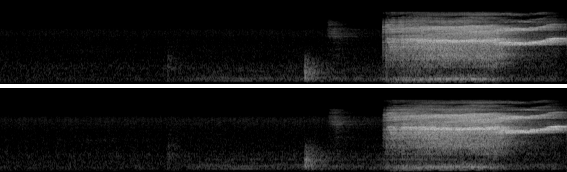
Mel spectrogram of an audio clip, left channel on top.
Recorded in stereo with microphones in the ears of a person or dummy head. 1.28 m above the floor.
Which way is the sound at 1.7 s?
70° left (ahead or behind).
